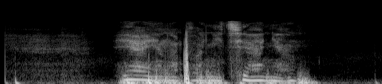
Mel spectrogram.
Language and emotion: Russian, sad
